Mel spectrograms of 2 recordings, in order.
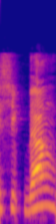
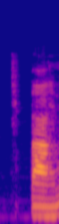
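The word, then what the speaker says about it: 식당: ini yang depan ya dari sikdang berubah bunyi menjadi sik siktang ya ini kan siktang ini berubah kemudian selanjutnya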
